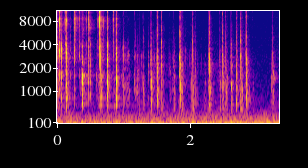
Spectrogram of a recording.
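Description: A white and pink Lofree mechanical keyboard with a hollow body and round plastic typewriter-style keycaps is typed on with long painted nails and fingertips. Bright, clicky taps start loud and spaced, then settle into quicker, softer typing. Each tap dies away almost instantly.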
